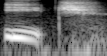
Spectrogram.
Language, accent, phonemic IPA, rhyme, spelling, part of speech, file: English, US, /it͡ʃ/, -iːtʃ, each, determiner / adverb / pronoun / noun, En-us-each.ogg
- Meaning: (determiner) All; every; qualifying a singular noun, indicating all examples of the thing so named seen as individual or separate items (compare every); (adverb) For one; apiece; per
